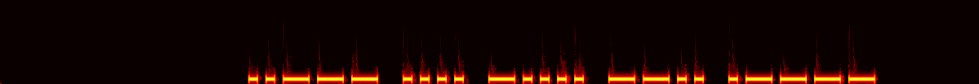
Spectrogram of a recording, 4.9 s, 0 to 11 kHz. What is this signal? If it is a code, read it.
Morse code, heard as a keyed tone, about 28 wpm, 700 Hz. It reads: 2H6Z1
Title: Code Groups - 5 Letter:Numbers - 28wpm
